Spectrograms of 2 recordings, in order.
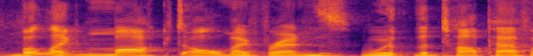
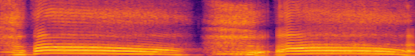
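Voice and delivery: high, loud mock screams; mock screaming cries; 4 dB louder than usual. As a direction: shriek like on a roller coaster. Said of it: "she's going like".

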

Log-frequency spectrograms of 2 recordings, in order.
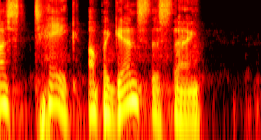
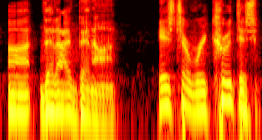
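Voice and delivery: ordinary delivery

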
